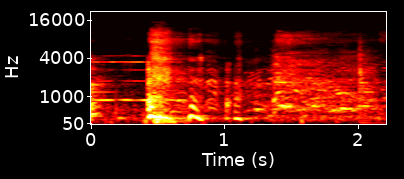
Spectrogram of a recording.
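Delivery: long airy laugh. Real, not acted. Judge amused by the duo's new nickname, long laugh.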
